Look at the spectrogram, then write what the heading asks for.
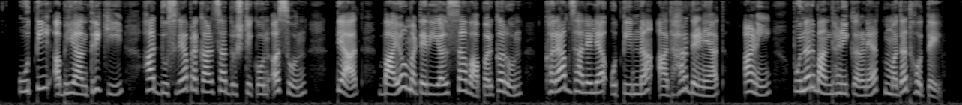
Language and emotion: Marathi, neutral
